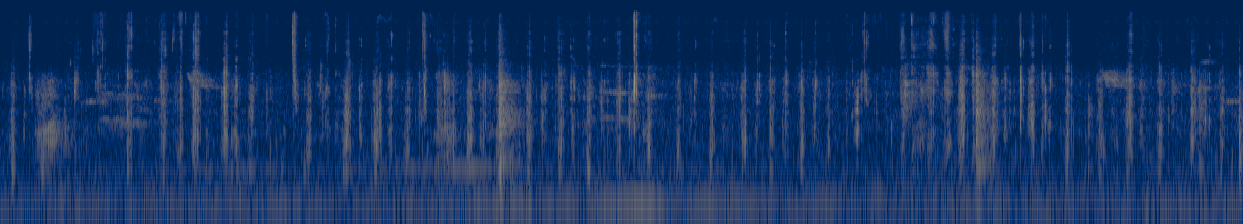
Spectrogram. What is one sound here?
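A man chews and smacks his lips loudly, close by.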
